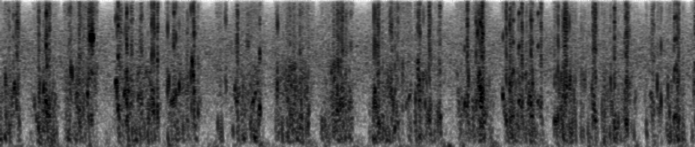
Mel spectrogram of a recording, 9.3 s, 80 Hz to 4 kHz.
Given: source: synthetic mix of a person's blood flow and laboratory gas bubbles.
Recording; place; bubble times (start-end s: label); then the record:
Doppler ultrasound of blood flow; precordium
0.00-0.32 s: bubbles
0.42-0.79 s: bubbles
0.83-1.31 s: bubbles
1.50-2.15 s: bubbles
2.19-2.69 s: bubbles
2.86-3.04 s: bubbles
3.07-3.51 s: bubbles
3.66-4.19 s: bubbles
4.25-4.73 s: bubbles
4.89-5.92 s: bubbles
6.06-6.60 s: bubbles
6.66-7.26 s: bubbles
7.35-8.51 s: bubbles
8.59-9.16 s: bubbles
9.21-9.28 s: bubbles
From the record:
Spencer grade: 4 (maximum detectable bubble signal sounding continuously throughout systole and diastole of every cardiac period, and overriding the amplitude of the normal cardiac signals); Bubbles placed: anywhere in the cardiac cycle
